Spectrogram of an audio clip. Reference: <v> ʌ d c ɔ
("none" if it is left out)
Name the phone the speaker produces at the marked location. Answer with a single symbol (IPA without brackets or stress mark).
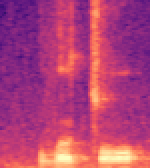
v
